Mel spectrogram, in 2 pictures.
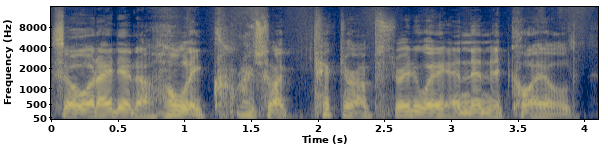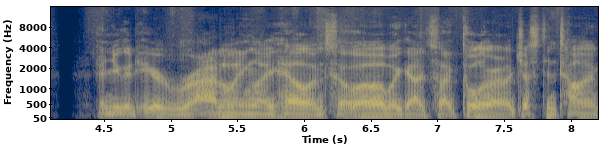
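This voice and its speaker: Very fast in pace, this man has a fairly low pitch. His pitch varies in an ordinary way. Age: 70s. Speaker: veteran. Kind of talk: casual chat. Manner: halting.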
